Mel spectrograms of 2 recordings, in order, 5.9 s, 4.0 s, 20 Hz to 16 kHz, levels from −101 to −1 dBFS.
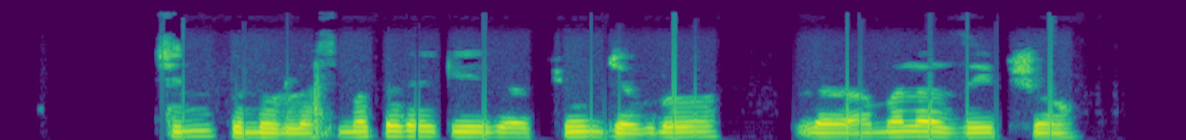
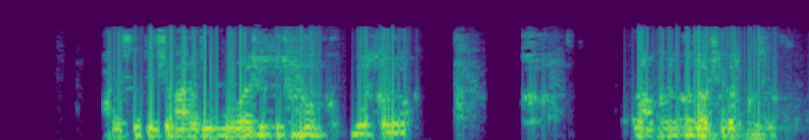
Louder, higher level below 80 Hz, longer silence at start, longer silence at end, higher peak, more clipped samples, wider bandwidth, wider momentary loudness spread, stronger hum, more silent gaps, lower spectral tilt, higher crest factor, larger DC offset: first, -15 LUFS vs -20 LUFS; second, -48 dBFS vs -40 dBFS; first, 0.8 s vs 0.5 s; first, 0.55 s vs 0.15 s; about the same, 0 dBFS vs -2 dBFS; neither; first, 10.5 kHz vs 7.8 kHz; second, 7 LU vs 19 LU; neither; second, 3.91-3.95 s vs 2.14-2.26 s, 2.44-2.60 s, 2.91-3.06 s; about the same, -7.5 dB/octave vs -7 dB/octave; about the same, 14 dB vs 18 dB; neither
